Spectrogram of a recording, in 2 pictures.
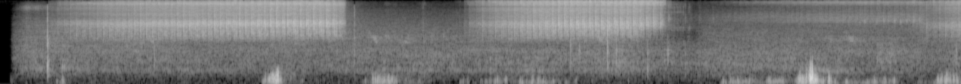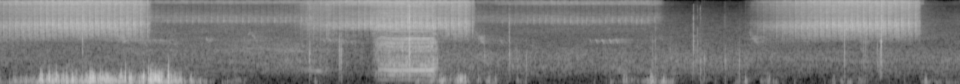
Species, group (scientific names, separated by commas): Chorthippus biguttulus, Orthoptera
